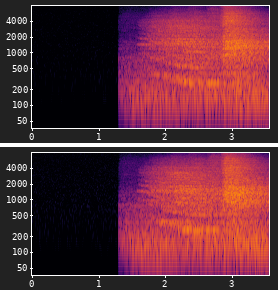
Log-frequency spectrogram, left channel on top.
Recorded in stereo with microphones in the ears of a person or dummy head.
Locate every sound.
1.3 s a door slam: 20° left (ahead or behind), 1.3 m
